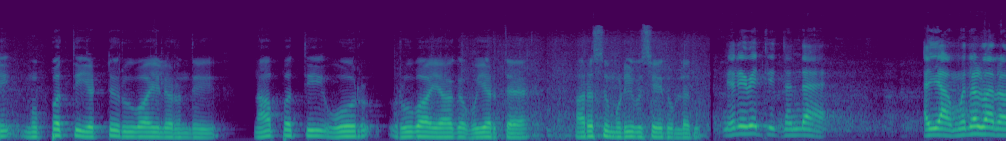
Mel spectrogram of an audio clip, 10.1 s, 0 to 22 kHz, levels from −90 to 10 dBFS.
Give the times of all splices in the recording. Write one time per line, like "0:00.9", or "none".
0:07.1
